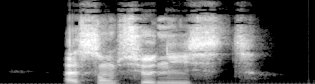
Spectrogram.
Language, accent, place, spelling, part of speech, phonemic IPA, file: French, France, Lyon, assomptionniste, adjective / noun, /a.sɔ̃p.sjɔ.nist/, LL-Q150 (fra)-assomptionniste.wav
- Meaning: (adjective) Assumptionist; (noun) Assumptionist (Augustinian of the Assumption)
